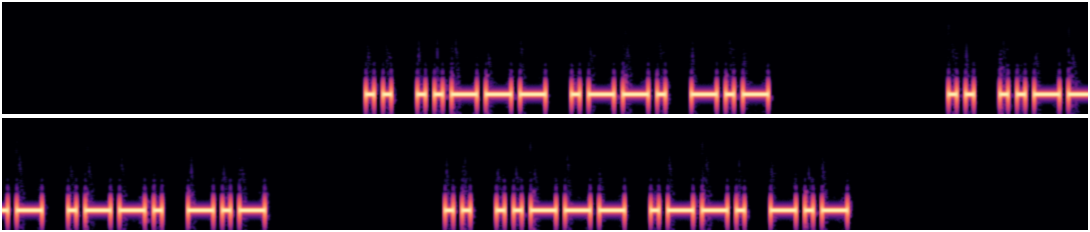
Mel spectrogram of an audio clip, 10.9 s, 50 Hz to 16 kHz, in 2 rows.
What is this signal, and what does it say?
Morse code, heard as a keyed tone, about 28 wpm, 700 Hz. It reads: I2PK I2PK I2PK
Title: DXCC-100 Call Signs - 4 Characters - Repeated 3x - 28wpm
